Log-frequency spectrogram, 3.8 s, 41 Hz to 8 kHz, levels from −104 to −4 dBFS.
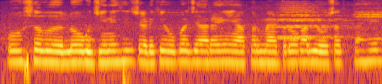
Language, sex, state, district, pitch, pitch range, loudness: Hindi, male, Haryana, Jhajjar, 160 Hz, 160-165 Hz, -14 LUFS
